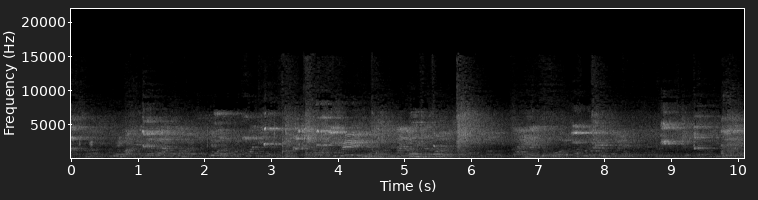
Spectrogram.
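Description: Indistinct voices talking in a large, echoing sports hall, with a couple of sharp knocks.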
